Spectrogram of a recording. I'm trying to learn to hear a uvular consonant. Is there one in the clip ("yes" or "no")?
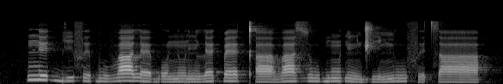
no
